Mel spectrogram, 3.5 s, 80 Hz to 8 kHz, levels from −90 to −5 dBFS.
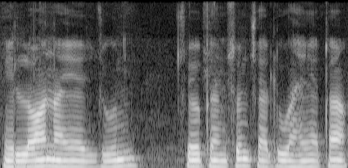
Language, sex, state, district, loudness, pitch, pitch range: Marathi, female, Maharashtra, Gondia, -17 LUFS, 110 Hz, 110-115 Hz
